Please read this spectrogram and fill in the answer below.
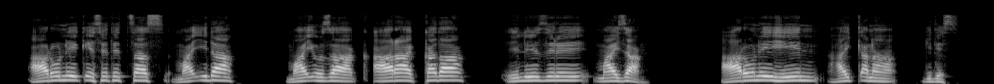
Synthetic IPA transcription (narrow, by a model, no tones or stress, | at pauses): ʔaːɾoːnɛkʼesɛt̪ɛt͡sːaːsmɐjʔɪd̪ɐ | mɐjɔzɐkʼaːɾaːɛkːɐd̪ɐ | ʔɪleːzɪɾɛmɐjzɐ | ʔaːɾoːnɛjheːnhɐjkʼːɐnɐ | ɡɪd̪ɛs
